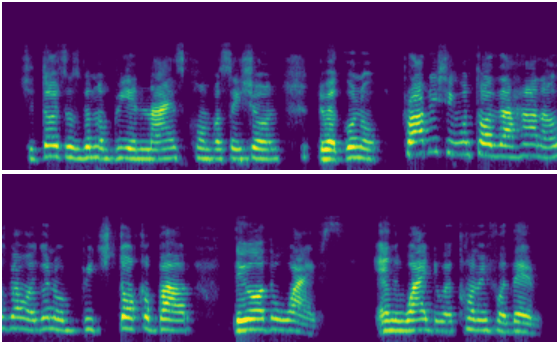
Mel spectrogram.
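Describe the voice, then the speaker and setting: On a casual reality TV review panel, a woman talks earnestly, working through her reasoning aloud and repeating words as she goes. Her voice is fairly high and fairly bright, captured in a rough recording.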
